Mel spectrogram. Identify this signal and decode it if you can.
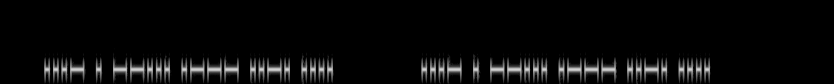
Morse code, heard as a keyed tone, about 28 wpm, 700 Hz. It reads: VE7JFH VE7JFH
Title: DXCC-100 Call Signs - 6 Characters - Repeated 2x - 28wpm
